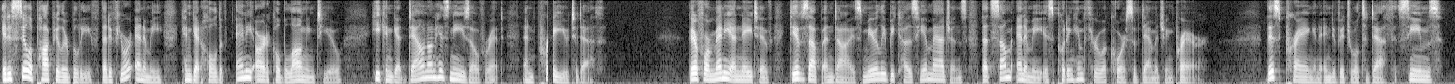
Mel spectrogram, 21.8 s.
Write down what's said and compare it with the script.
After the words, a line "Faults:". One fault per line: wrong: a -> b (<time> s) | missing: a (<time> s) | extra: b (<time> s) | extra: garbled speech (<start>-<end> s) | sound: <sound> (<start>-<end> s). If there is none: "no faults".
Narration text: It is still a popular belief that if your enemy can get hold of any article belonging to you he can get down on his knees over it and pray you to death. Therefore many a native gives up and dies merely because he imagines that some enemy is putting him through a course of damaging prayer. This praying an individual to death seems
It is still a popular belief that if your enemy can get hold of any article belonging to you he can get down on his knees over it and pray you to death. Therefore many a native gives up and dies merely because he imagines that some enemy is putting him through a course of damaging prayer. This praying an individual to death seems
Faults:
sound: dropout (8.2-8.3 s)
